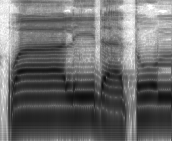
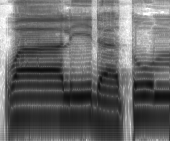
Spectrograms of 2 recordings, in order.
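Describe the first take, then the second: The two takes are said the same way.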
